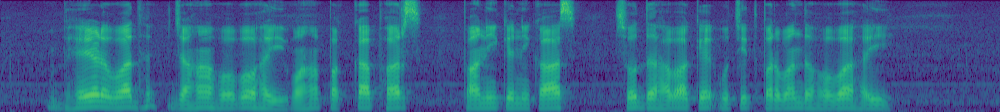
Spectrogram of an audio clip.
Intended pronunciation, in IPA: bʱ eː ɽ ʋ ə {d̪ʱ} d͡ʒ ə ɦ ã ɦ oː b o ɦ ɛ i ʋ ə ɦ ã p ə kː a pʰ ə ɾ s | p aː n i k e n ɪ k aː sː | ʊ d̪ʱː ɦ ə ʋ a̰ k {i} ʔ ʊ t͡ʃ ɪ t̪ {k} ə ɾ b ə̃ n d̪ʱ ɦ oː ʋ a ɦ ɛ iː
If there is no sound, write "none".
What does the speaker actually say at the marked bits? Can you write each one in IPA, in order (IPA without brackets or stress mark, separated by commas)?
d̪ʱ, e, p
